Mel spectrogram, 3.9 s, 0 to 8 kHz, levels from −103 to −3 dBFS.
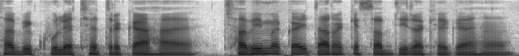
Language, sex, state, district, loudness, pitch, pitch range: Hindi, male, Jharkhand, Garhwa, -19 LUFS, 110 Hz, 100-120 Hz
